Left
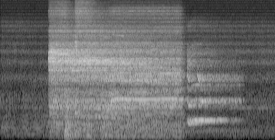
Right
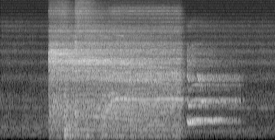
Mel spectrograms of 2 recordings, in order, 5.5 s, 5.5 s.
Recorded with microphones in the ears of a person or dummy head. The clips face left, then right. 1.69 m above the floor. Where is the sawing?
50° right (ahead or behind), 0.9 m.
